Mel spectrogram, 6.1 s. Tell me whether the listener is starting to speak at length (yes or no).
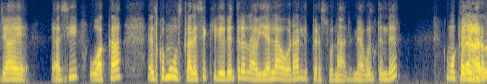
yes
